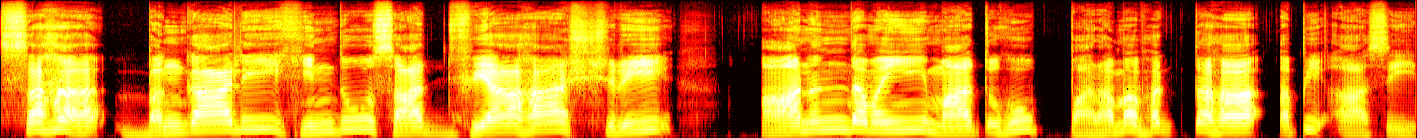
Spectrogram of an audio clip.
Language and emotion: Sanskrit, neutral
